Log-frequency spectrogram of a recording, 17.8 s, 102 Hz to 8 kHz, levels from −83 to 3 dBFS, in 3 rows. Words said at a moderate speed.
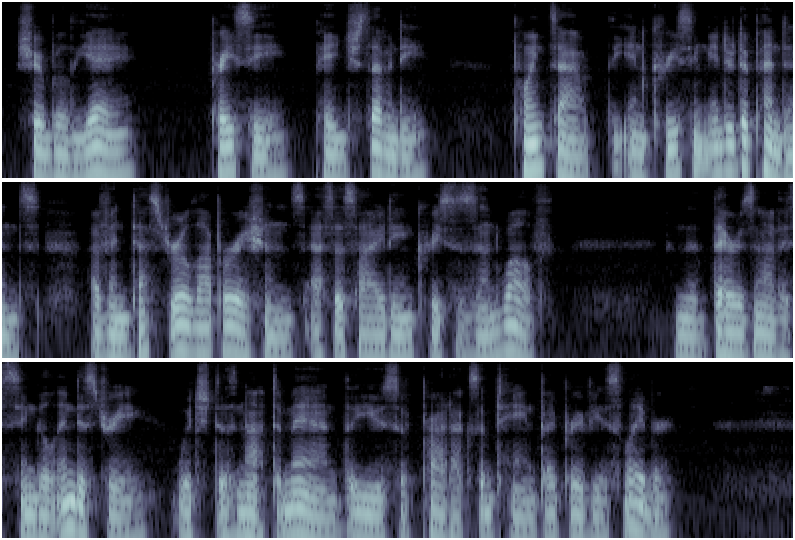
No: slow, 125 wpm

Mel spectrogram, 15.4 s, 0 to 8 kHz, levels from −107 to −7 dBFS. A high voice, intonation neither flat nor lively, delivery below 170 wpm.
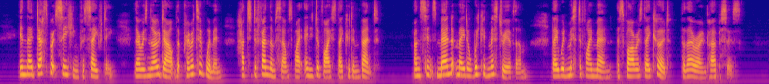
No: high, 200 Hz; average, 4.2 semitones; average, 175 wpm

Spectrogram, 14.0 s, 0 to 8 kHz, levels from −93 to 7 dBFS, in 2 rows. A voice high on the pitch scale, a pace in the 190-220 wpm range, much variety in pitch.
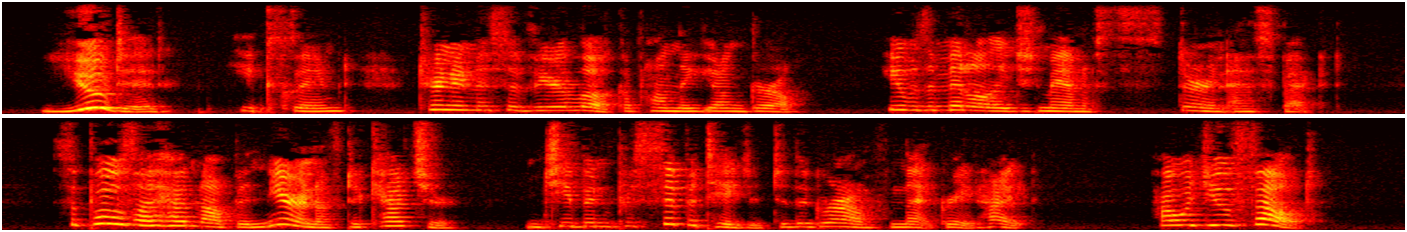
Yes: high, 245 Hz; fast, 205 wpm; wide, 6.3 semitones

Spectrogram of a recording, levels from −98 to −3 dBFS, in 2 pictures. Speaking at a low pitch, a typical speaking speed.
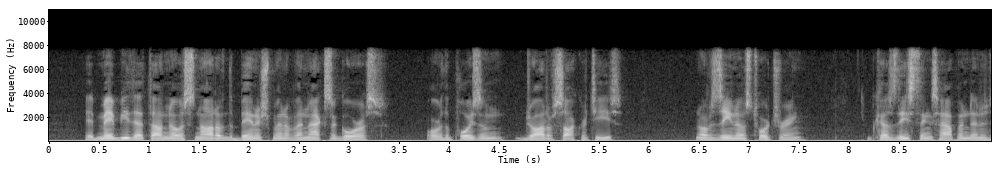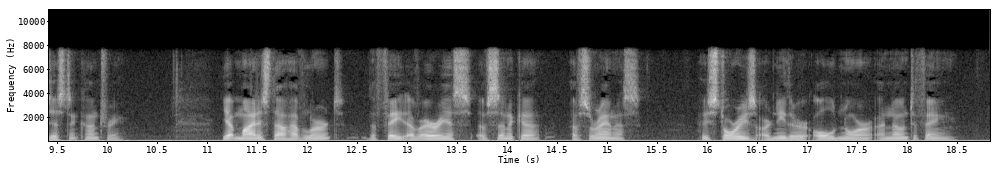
Yes: low, 115 Hz; average, 160 wpm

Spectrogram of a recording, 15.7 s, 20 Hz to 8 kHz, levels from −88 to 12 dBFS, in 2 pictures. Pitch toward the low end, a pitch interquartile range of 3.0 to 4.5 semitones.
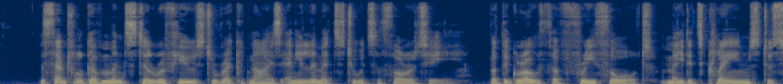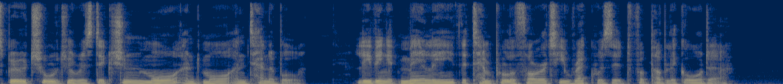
No: low, 115 Hz; average, 5.3 semitones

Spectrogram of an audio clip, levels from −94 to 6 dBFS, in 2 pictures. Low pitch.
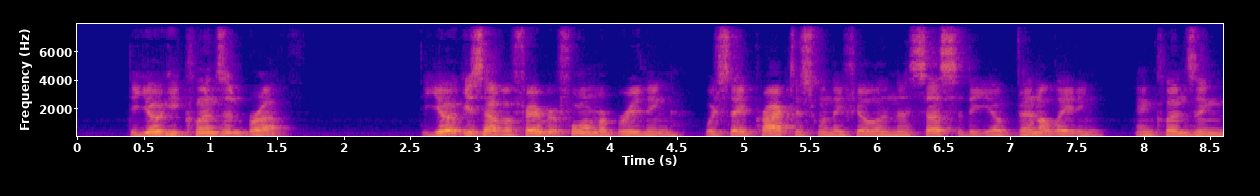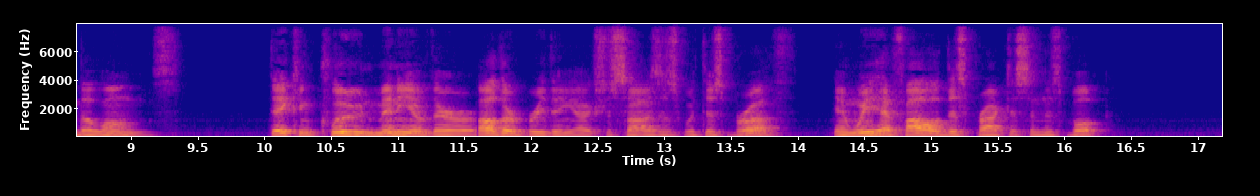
Yes: low, 130 Hz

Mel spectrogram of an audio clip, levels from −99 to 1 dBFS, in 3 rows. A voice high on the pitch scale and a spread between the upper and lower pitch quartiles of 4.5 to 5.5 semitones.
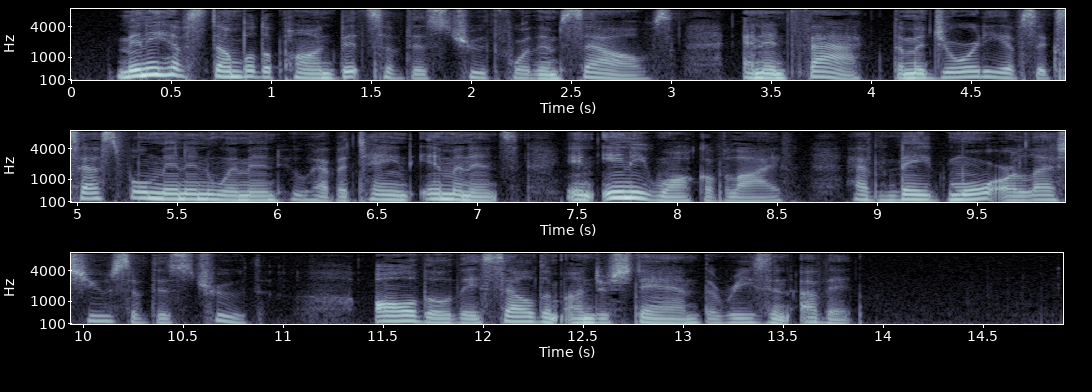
No: medium, 140 Hz; average, 5.0 semitones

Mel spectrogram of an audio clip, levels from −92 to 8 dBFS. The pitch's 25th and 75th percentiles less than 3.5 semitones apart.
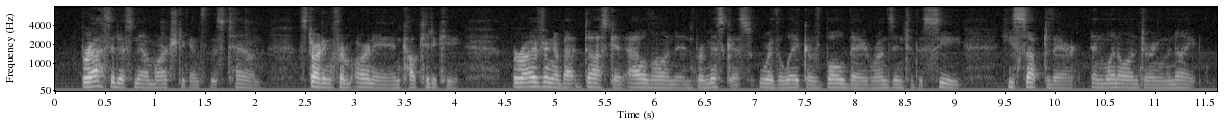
Yes: narrow, 2.5 semitones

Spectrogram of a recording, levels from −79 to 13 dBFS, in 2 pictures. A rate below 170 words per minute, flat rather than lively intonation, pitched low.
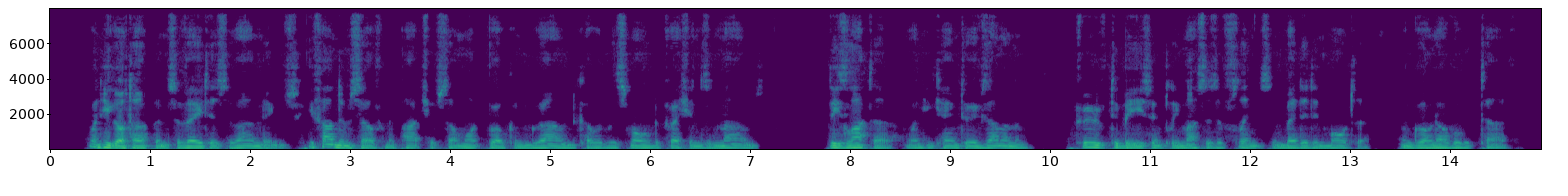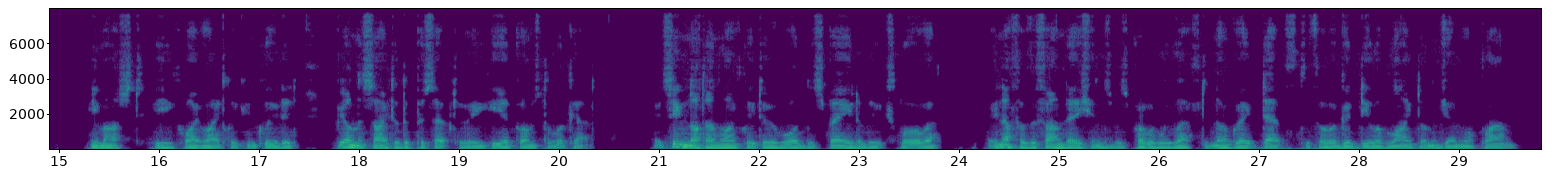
No: average, 200 wpm; narrow, 1.3 semitones; low, 100 Hz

